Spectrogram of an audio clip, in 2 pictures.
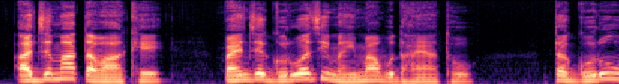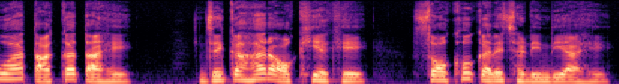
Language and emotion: Sindhi, neutral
